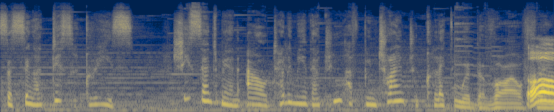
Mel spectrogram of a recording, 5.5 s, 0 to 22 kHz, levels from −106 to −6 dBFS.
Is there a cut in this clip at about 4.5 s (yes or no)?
yes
